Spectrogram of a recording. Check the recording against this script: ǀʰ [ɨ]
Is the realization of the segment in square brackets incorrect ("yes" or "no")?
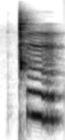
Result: no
